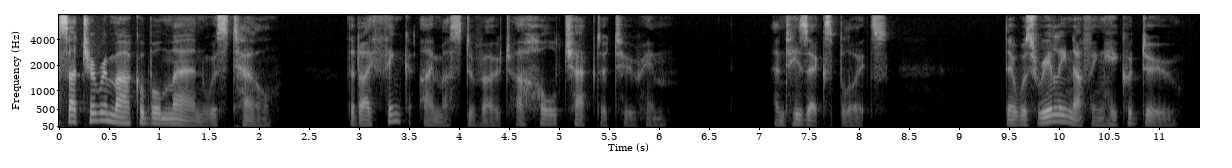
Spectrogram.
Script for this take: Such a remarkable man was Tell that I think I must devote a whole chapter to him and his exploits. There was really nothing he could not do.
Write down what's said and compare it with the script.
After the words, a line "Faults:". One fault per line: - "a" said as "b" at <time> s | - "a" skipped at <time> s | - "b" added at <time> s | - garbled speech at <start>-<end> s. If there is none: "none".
Such a remarkable man was Tell that I think I must devote a whole chapter to him and his exploits. There was really nothing he could do.
Faults:
- "not" skipped at 10.8 s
